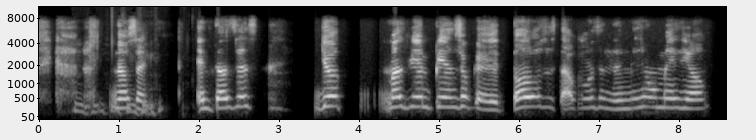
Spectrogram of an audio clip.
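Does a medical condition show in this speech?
Yes: cerebral palsy.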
